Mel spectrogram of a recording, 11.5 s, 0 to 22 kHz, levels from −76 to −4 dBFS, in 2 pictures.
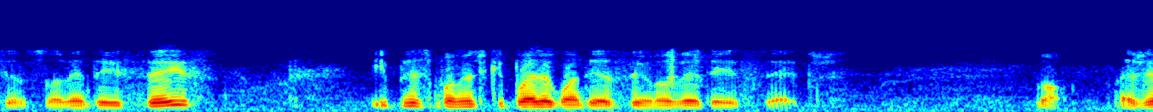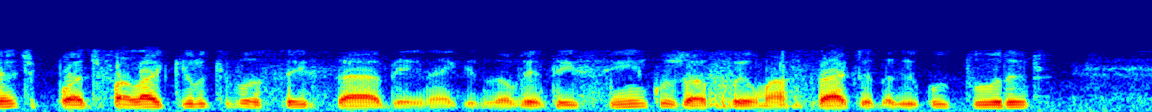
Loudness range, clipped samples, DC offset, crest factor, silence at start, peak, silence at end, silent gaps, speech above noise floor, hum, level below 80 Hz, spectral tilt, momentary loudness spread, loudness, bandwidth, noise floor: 3 LU; under 0.1%; under 0.1%; 16 dB; 0.05 s; -2 dBFS; 0.55 s; none; 30 dB; none; -54 dBFS; -10 dB/octave; 12 LU; -18 LUFS; 3.7 kHz; -47 dBFS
